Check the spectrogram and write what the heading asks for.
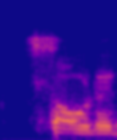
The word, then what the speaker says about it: solder: And then I just soldered a resistor to one end, and then I just tested that. Why do we not pronounce the L in solder?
